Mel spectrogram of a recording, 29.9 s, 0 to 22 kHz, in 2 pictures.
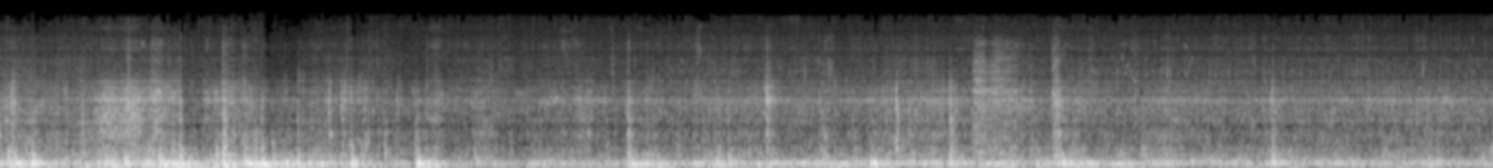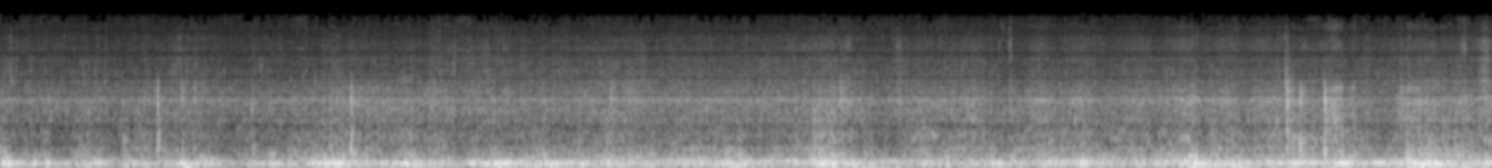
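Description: Viper 640 sport boat sailing fast: a steady low rumble of wind buffeting the deck-mounted camera's microphone and water rushing along the hull, with occasional sharp knocks from the rigging and crew.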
